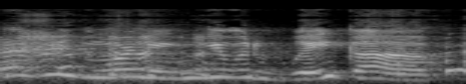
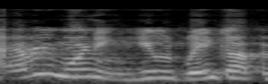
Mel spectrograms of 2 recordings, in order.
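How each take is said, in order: First: Put-on British accent; lightly done British voice, laughing. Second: Quicker put-on British accent; British voice, slightly rushed. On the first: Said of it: "Can I do an impression?". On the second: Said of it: "do that British voice".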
